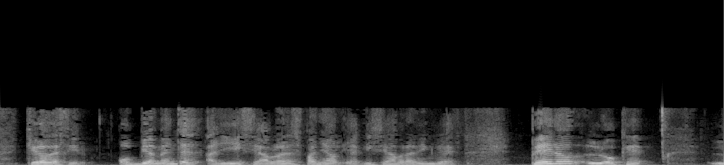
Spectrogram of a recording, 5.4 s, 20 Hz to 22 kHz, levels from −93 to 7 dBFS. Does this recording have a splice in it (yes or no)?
no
